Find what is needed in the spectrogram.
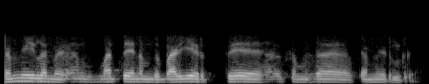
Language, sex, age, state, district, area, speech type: Kannada, male, 30-45, Karnataka, Gadag, rural, conversation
